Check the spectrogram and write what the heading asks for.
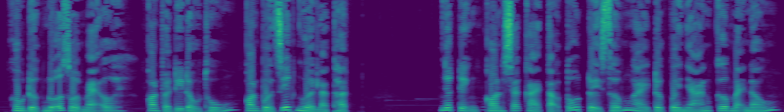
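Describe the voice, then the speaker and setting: A woman's voice: on the low side, quick pace, warm tone, no echo, clean studio sound, faint music behind, lightly acted. A woman voicing a young male soldier, a remorseful son, in a choked, pleading tone. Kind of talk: storybook dialogue reading.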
